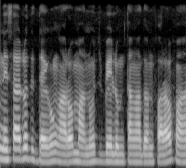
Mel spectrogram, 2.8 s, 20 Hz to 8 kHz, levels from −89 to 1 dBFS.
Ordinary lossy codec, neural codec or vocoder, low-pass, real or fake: none; none; 7.2 kHz; real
